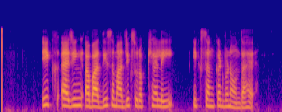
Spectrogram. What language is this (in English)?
Punjabi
